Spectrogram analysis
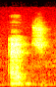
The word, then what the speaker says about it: edge: digraphs borrowing its sound so let's look at these three words judge knowledge and edge when we are writing these words as we hear them the sounds that we hear it then we end up with judge knowledge and edge each of these has the J sound at the end that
